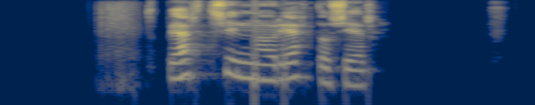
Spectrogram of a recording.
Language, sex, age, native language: Icelandic, female, 50-59, Icelandic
